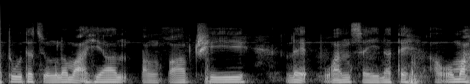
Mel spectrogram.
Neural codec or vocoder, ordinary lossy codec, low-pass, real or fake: none; none; 7.2 kHz; real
